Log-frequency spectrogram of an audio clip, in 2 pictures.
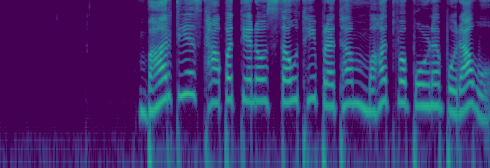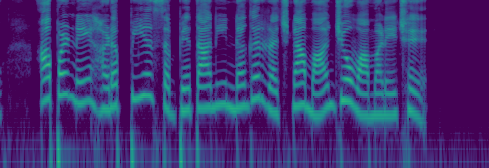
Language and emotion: Gujarati, neutral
